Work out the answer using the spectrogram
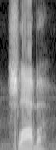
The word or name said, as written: slaba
